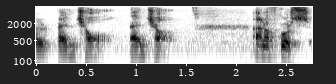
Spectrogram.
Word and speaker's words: Panchal: Sagar Panchal, it's in the US it would be pronounced as Panchal. In India it's pronounced as Sagar Panchal.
